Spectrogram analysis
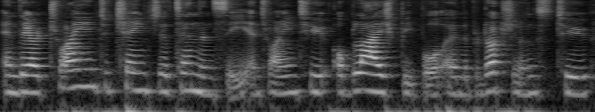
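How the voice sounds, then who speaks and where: A woman co-hosts a podcast discussion in a reflective, conversational manner. Her voice is mid-pitched with a noticeable creak, and she feels her way toward the right words. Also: steady tone, unhurried, darkish tone. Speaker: podcast co-host.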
